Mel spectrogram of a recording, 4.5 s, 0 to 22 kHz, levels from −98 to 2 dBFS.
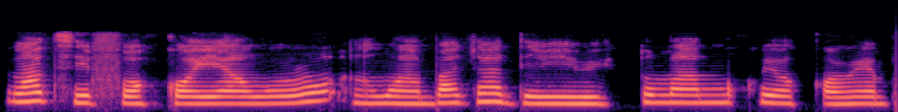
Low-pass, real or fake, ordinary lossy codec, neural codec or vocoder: none; fake; none; codec, 16 kHz, 16 kbps, FunCodec, trained on LibriTTS, 50 frames a second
